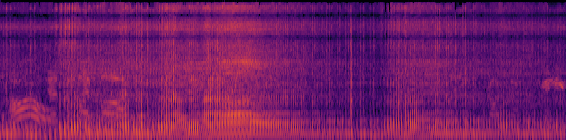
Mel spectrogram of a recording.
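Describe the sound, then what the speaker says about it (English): A small motorcycle with skinny wheels and a makeshift carburetor doing a burnout, its engine revving hard with sweeping pitch as the rear wheel spins, loud and continuous throughout. "Try to do a burnout real quick."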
